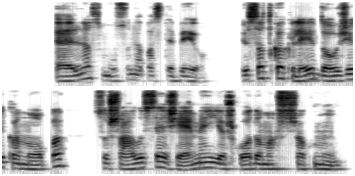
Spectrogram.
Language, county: Lithuanian, Marijampolė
